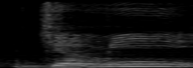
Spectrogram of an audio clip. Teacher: یہاں پر یا مدہ ہے، ایک الف کے برابر کھینچیں گے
